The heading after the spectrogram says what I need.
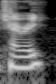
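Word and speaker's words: Ceri: We're going to name it Seri, after Kerry, who is in the TikTok chat, because her name is spelled C-E-R-I, and I always pronounced it as Seri at the start, and I don't know why.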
